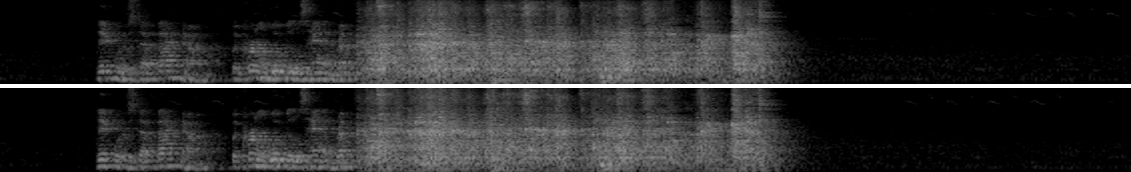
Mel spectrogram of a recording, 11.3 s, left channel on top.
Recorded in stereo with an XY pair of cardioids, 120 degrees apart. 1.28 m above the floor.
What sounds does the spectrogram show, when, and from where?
1.0 s a man speaking: 35° right, 1.0 m
3.6 s a rattle: 40° right, 1.2 m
